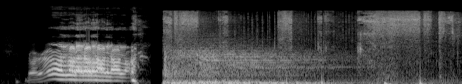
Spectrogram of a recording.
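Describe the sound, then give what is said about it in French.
A voice imitates the gurgling cry of a Murloc creature in one loud, warbling burst of about a second, then stops abruptly before a dense, noisy wash of sound takes over. “je sais très bien imiter le Murloc aussi, si jamais un jour tu t'endors un moment.”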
